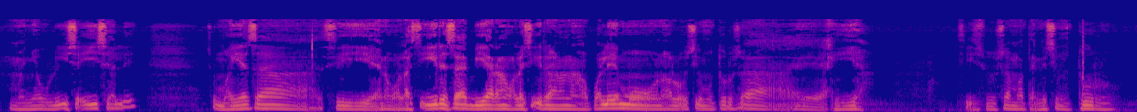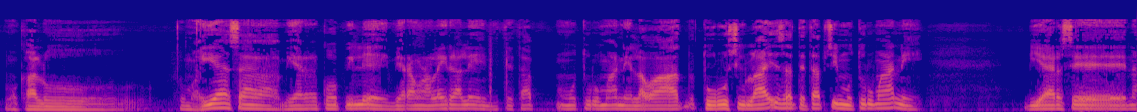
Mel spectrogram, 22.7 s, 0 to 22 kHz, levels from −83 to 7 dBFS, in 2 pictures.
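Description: Throughout, the speech carries audible MP3 compression damage, likely from a low bitrate of around 40 kbps: nothing above 10.6 kHz, and a watery swirl rather than broadband noise. An electrical switching spike, likely from a nearby switch or discharge, snaps at 3.13 s, at 10.84 s just after "si susa matane si", and at 16.28 s just before "tetap muturu mane lawa". Each is a sharp snap laid over the sound, unlike the continuous codec smearing.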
